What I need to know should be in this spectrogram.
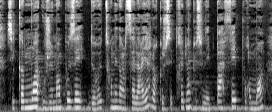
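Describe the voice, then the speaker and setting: A woman's medium-pitched voice, monotone and flat, at a moderate pace with hardly any pauses, over music in the background. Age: 20s. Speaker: podcast host. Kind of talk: solo podcast monologue.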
